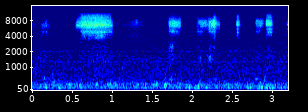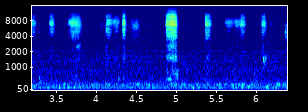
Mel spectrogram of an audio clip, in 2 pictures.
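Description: Black marker writing on paper: a faint series of short scratchy strokes, with the loudest one about a second before the end.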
